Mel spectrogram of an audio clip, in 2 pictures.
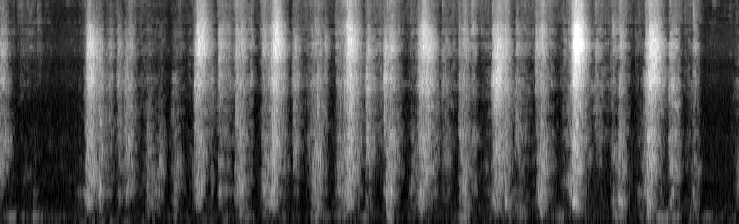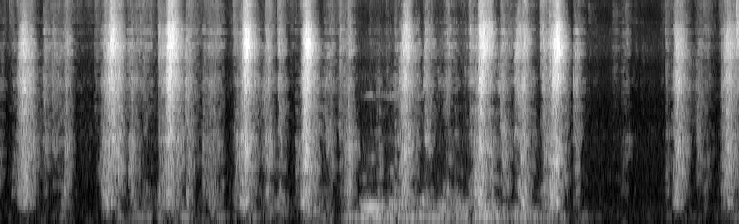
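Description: Clothes being scrubbed by hand in a plastic basin of soapy water: wet swishes and squelches as the fabric is rubbed and squeezed, coming irregularly about one or two a second.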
